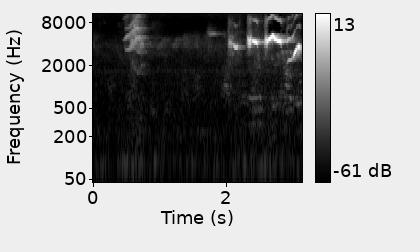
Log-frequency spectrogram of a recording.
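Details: Lined seedeater, Tui Tui song delivered loudly; a brief buzzy note, a quiet gap, then clear high whistles that hold steady and then rise, ending in a falling slur.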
